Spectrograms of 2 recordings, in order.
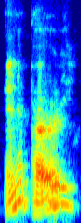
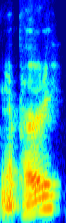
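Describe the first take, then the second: First: Higher, cooing, as if showing off; high cutesy voice. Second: Said in the usual way. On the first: Pretend. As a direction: coo it up high like a child. Repeats line, higher and cuter.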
